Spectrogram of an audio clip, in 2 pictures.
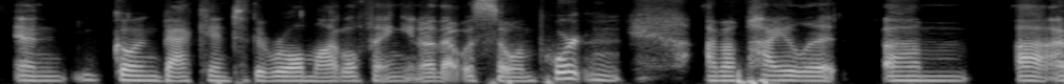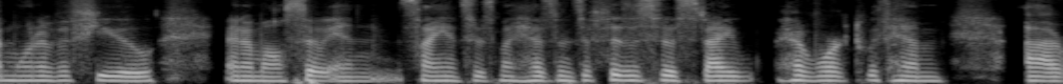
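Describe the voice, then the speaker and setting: A woman's voice: low-pitched, no room sound. A woman author telling anecdotes in a casual podcast conversation.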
